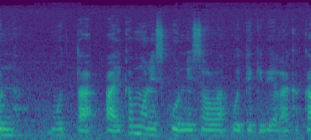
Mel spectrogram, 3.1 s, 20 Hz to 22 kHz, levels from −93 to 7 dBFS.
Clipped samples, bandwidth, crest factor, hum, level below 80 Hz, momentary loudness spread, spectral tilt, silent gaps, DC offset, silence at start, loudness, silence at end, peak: under 0.1%; over 20 kHz; 18 dB; none; -56 dBFS; 9 LU; -4 dB/octave; none; under 0.1%; 0 s; -33 LUFS; 0 s; -14 dBFS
